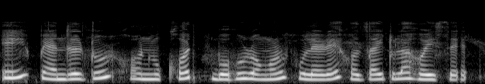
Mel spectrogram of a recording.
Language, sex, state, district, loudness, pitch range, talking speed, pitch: Assamese, female, Assam, Sonitpur, -14 LUFS, 235-285 Hz, 110 wpm, 255 Hz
